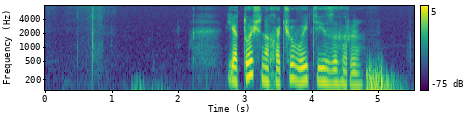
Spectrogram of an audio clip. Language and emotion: Russian, neutral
